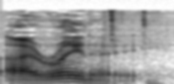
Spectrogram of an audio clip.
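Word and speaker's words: irene (εἰρήνη): E-I-R-E-N-E. Irene. These are aitas, pronounced like an English long A. This is a diphthong, pronounced like an English long I. So it's irene.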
